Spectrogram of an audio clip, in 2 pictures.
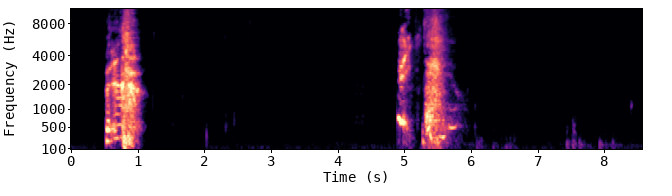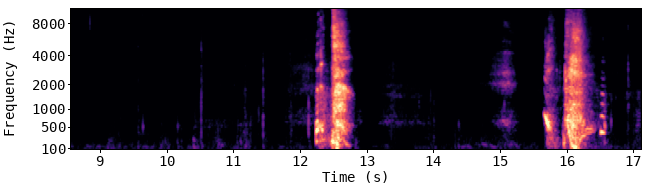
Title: Couple Sneezing Using Chhinkni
